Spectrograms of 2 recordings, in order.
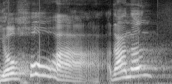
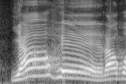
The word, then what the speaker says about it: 야훼: 그래서 그 발음을 할 때에 야훼라고 하기도 하고 여호와 이렇게 발음하기도 합니다. 그런데 우리가 가진 성경에는 그냥 여호와 이렇게 발음합니다만은 또 이것을 발음할 때 이스라엘 백성들은 히브리어로 발음할 때는 야훼라고 이렇게 발음해요.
